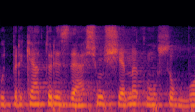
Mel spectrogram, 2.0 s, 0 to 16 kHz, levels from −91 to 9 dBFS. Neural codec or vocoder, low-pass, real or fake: none; 7.2 kHz; real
